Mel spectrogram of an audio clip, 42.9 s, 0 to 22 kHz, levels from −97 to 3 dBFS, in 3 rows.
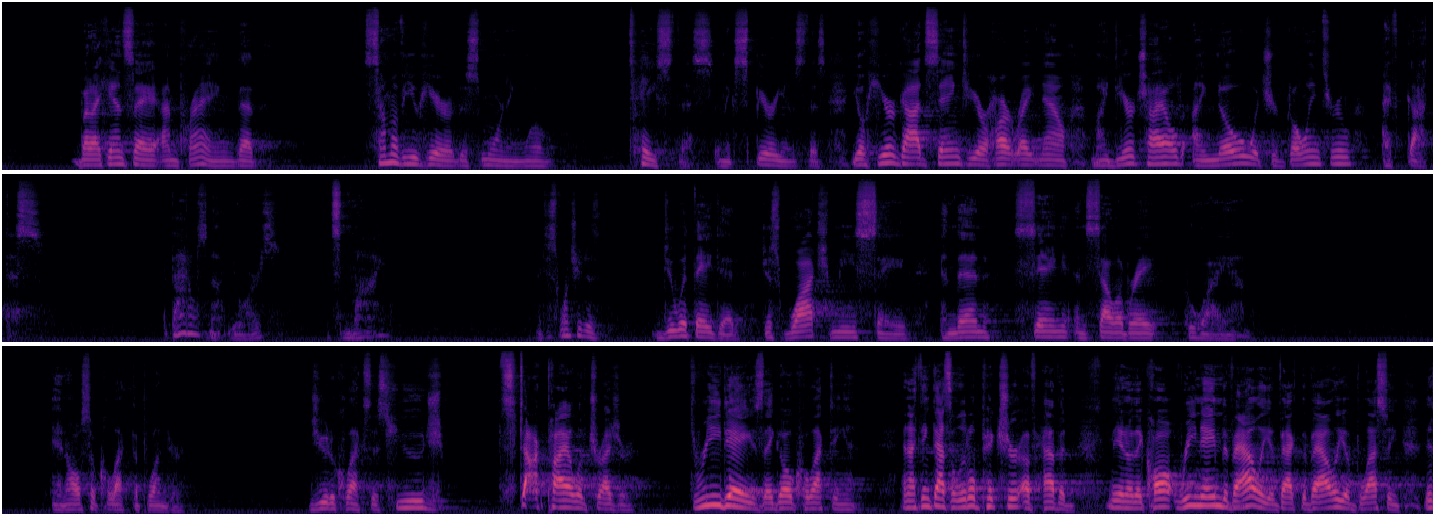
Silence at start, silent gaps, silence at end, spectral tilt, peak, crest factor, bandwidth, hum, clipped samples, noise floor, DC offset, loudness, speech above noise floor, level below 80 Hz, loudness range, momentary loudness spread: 0.7 s; none; 0 s; -5 dB/octave; -28 dBFS; 24 dB; 19 kHz; none; under 0.1%; -85 dBFS; under 0.1%; -50 LUFS; 36 dB; -88 dBFS; 18 LU; 21 LU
